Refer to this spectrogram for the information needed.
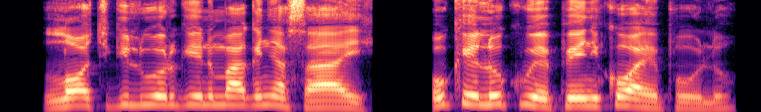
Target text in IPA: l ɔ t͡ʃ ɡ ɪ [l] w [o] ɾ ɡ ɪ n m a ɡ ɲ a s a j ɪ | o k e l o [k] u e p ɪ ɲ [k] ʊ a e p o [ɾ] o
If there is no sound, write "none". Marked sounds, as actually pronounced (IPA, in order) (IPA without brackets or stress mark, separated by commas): l, o, k, k, l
